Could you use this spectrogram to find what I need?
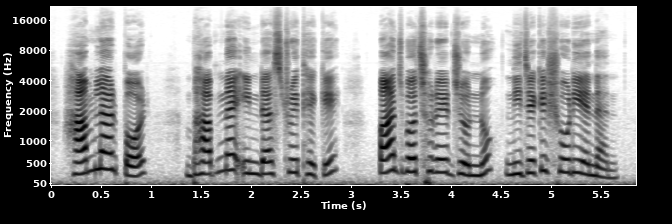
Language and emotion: Bengali, neutral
